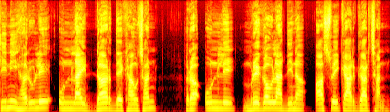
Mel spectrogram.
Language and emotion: Nepali, neutral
